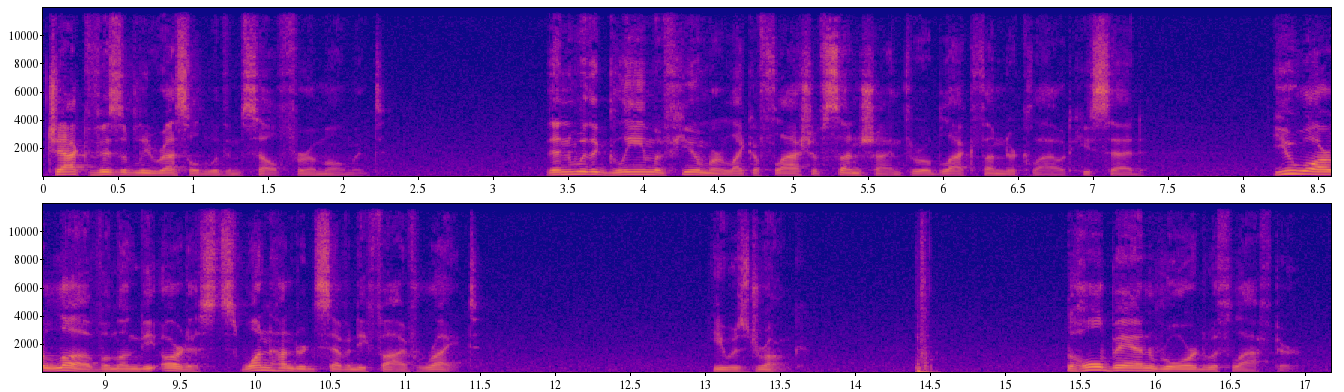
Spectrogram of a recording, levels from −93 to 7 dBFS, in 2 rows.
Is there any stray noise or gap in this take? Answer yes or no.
yes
